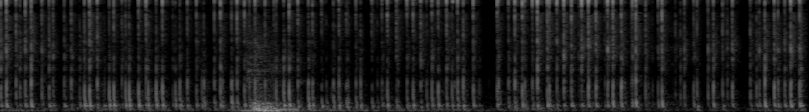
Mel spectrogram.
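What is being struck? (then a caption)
Laptop glass screen. Long dark nails tap rapidly and unevenly on the glossy glass display of a switched-off MacBook Air. The taps are quiet, dry, sharp clicks with almost no ring, and a soft low thud swells briefly in the middle.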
